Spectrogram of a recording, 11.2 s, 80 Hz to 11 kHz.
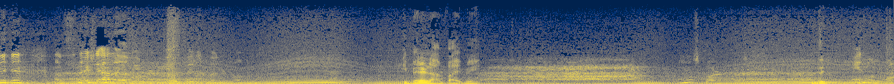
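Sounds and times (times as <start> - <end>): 
speech: 0.0 - 2.6, 5.1 - 6.2, 10.2 - 11.1
video game car engine drone: 0.0 - 11.1
video game car tire squeals: 0.5 - 2.9, 5.9 - 11.0.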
